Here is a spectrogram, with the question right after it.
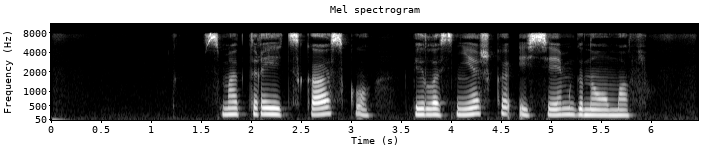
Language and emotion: Russian, neutral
